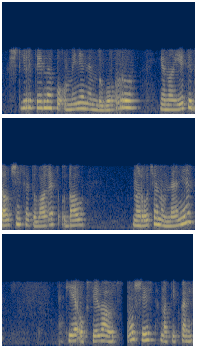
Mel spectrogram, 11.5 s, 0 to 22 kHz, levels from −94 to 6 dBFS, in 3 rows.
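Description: Speech, carried over a lightly coded Speex link, suffers VoIP packet loss concealed by the speech codec at 2.15–2.38 s after "po omenjenem", 4.73–4.85 s after "je najeti davčni", and 10.03–10.32 s. Each gap becomes a fading, stretched smear of tone or coloured noise, seen as stretched spectral content and a shrinking waveform envelope.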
